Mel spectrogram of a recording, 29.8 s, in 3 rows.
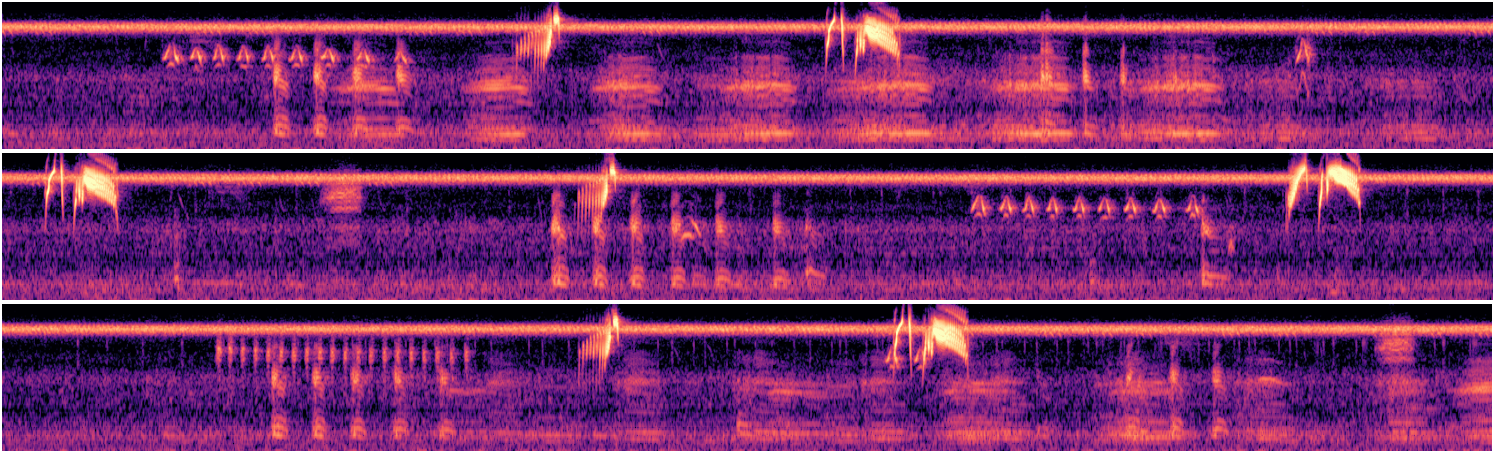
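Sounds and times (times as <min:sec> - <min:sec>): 
high-pitched insect buzz: 0:01.1 - 0:12.4, 0:16.4 - 0:19.1, 0:21.3 - 0:29.8
bird chirping: 0:10.2 - 0:10.7, 0:18.5 - 0:19.0, 0:25.8 - 0:26.4.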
